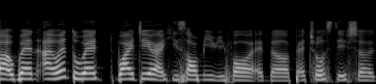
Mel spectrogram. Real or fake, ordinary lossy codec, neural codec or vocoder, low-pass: real; none; none; none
